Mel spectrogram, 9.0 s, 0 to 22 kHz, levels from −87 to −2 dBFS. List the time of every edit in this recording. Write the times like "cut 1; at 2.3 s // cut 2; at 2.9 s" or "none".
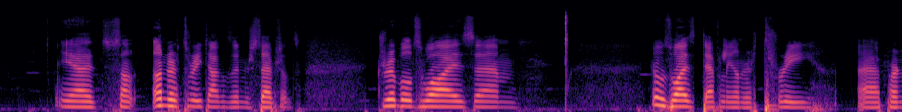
cut 1; at 6.9 s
